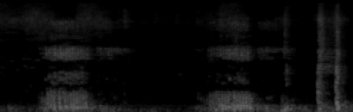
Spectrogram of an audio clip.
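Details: A kitten asleep gives two slow, airy snores about two seconds apart, low and raspy, followed by a few sharp clicks or taps at the end.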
